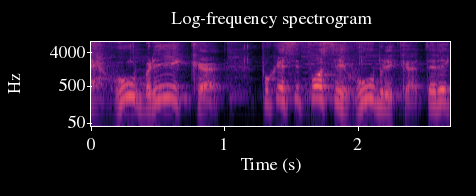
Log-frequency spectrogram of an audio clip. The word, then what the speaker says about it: rubrica: Então, lembre-se, a forma correta é rubrica e não rúbrica.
